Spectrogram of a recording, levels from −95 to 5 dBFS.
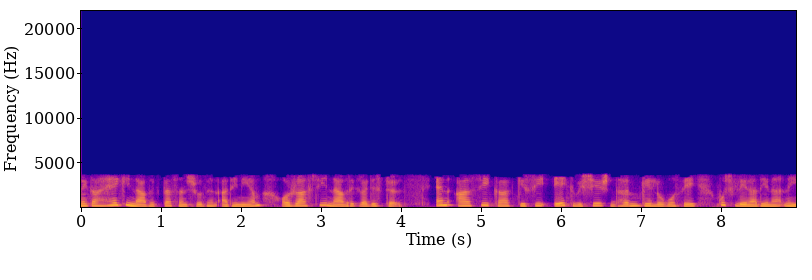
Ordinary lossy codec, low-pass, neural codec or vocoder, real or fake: MP3, 32 kbps; 3.6 kHz; codec, 16 kHz, about 1 kbps, DyCAST, with the encoder's durations; fake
